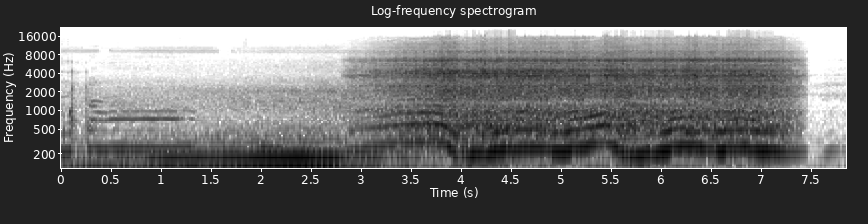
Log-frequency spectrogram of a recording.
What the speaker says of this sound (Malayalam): നമുക്കിത് മിക്സിയിൽ അടിച്ചെടുക്കാം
